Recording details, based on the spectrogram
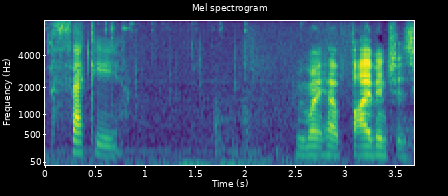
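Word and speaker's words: Secchi: this is my official Sochi disk Oh Publius it's pronounced sucky you might have five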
